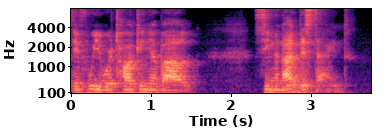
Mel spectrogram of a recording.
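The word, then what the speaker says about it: Simen: we were talking about seaman I'm disdain'd I'm not gonna call him Simon because while that would be like the normal English pronunciation it's just not his name it's a different name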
